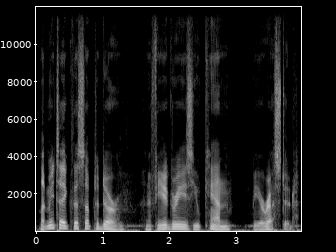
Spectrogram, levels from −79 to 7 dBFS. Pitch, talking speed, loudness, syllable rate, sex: 115 Hz, 225 wpm, -18 LUFS, 5.6 syllables/s, male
